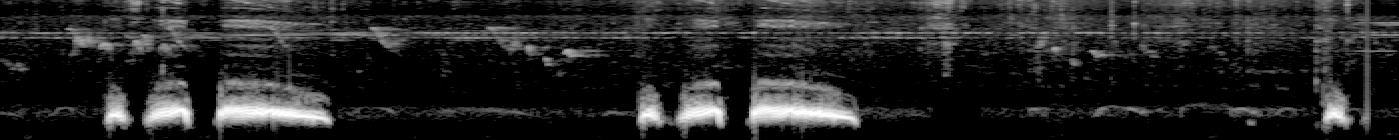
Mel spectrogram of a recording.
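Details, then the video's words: Lure recording of a spotted dove meant to make other birds respond. Twice it gives a three-part cooing phrase of two short hollow notes and a drawn-out, gently falling coo, about three seconds apart, then begins again. The background is silent. "PANCINGAN TEKUKUR GACOR SEMUA BURUNG RESPON BUNYI"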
